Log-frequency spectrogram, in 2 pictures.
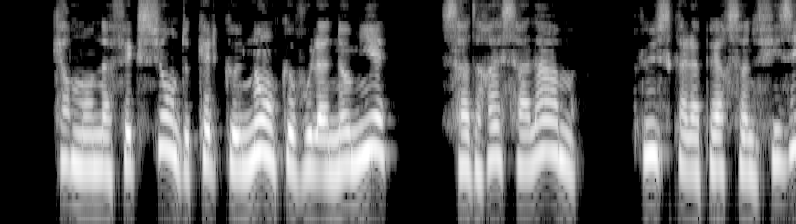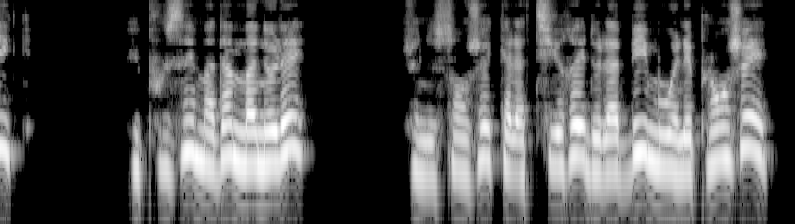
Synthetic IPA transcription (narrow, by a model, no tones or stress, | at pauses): kaʁmɔ̃nafɛksjɔ̃d̪əkʲɛlkənɔ̃kəvulanɔmje | sad̪ʁɛsalam | plyskalapɛʁsɔnfizik | epʰuzemad̪amːanɔle | ʒ̥ənəsɔ̃ʒɛkalat̪ʰiʁed̪əlabimuɛlɛplɔ̃ʒe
